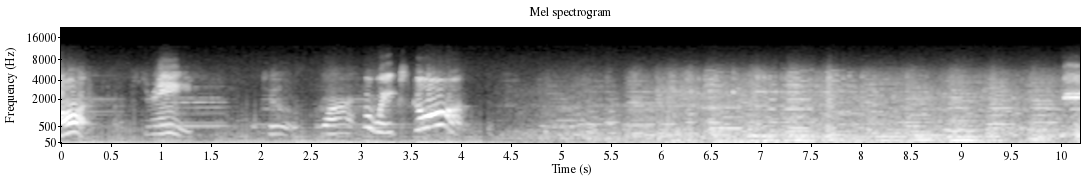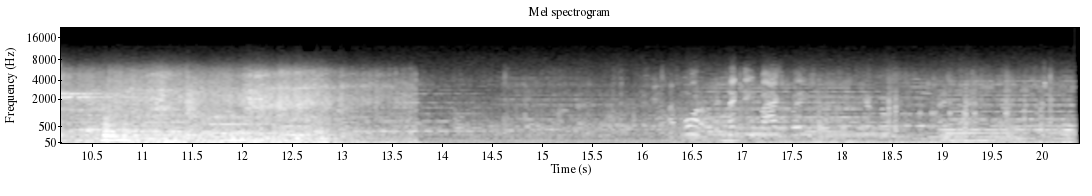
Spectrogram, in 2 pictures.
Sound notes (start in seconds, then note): 4.3 traffic humming; 4.3 upbeat music; 13.0 slow somber music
